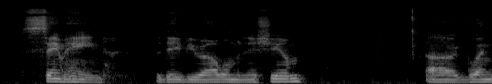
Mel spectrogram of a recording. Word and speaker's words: Samhain: a band i guess technically pronounces sew-in but all of us growing up in the 80s and 90s know them as samhain the debut album initium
